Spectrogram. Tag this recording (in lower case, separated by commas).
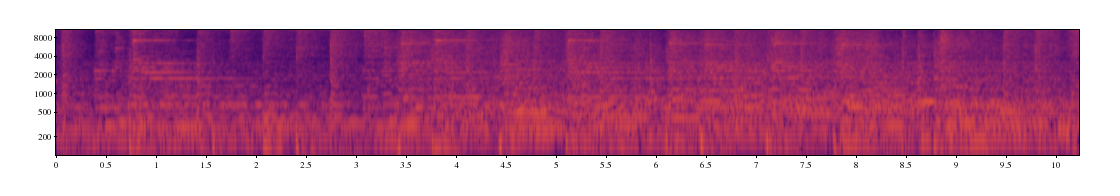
music, progressive rock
